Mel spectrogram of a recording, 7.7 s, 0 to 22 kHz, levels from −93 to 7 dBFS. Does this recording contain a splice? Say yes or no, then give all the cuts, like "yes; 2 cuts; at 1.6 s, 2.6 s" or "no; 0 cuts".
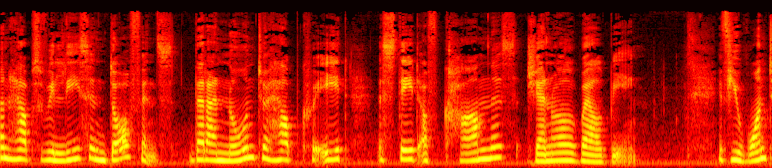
yes; 1 cut; at 5.3 s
